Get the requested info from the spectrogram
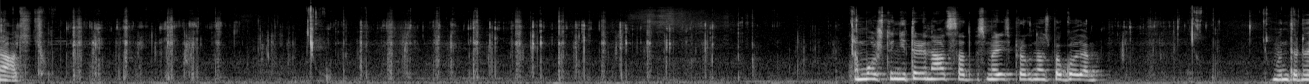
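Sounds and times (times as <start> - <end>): chewing mouth clicks: 0.4 - 8.5.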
